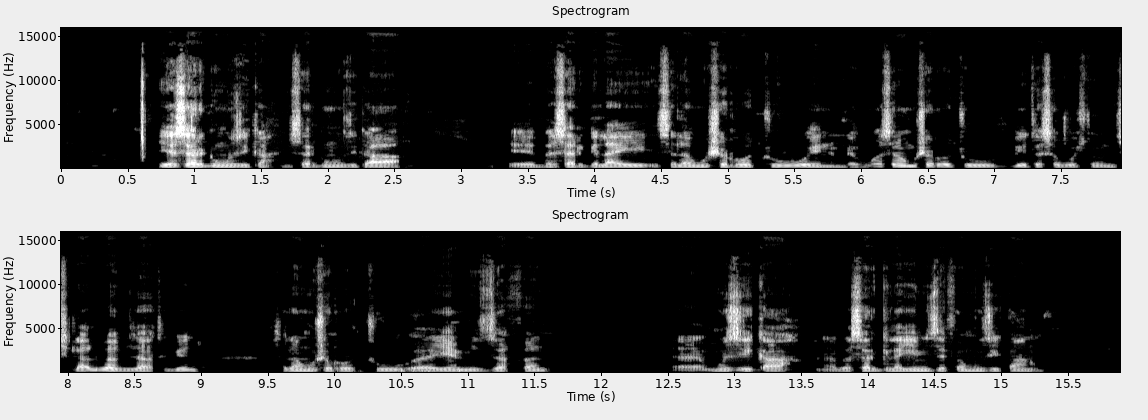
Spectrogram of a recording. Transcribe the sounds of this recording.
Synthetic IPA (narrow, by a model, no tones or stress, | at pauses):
jɛsəɾɡmuzikʼajɛsəɾɡmuzikʼa | bəsəɾɡlajsɨləmuʃɛro̞t͡ʃːuwɔjnɨmd̪əɡmosɨləmuʃɛɾo̞t͡ʃːube̞t̪ʰəsəβo̞t͡ʃːnəwnɪt͡ʃɪlalbəβɨzat̪ɡɨn | sɨləmuʃɛɾo̞t͡ʃːujɛmːizəfən | muzikʼabəsəɾɡlajːɛmːizəfːənmuzikʼanəw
